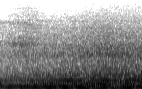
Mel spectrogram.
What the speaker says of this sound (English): That's the lawnmower man.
